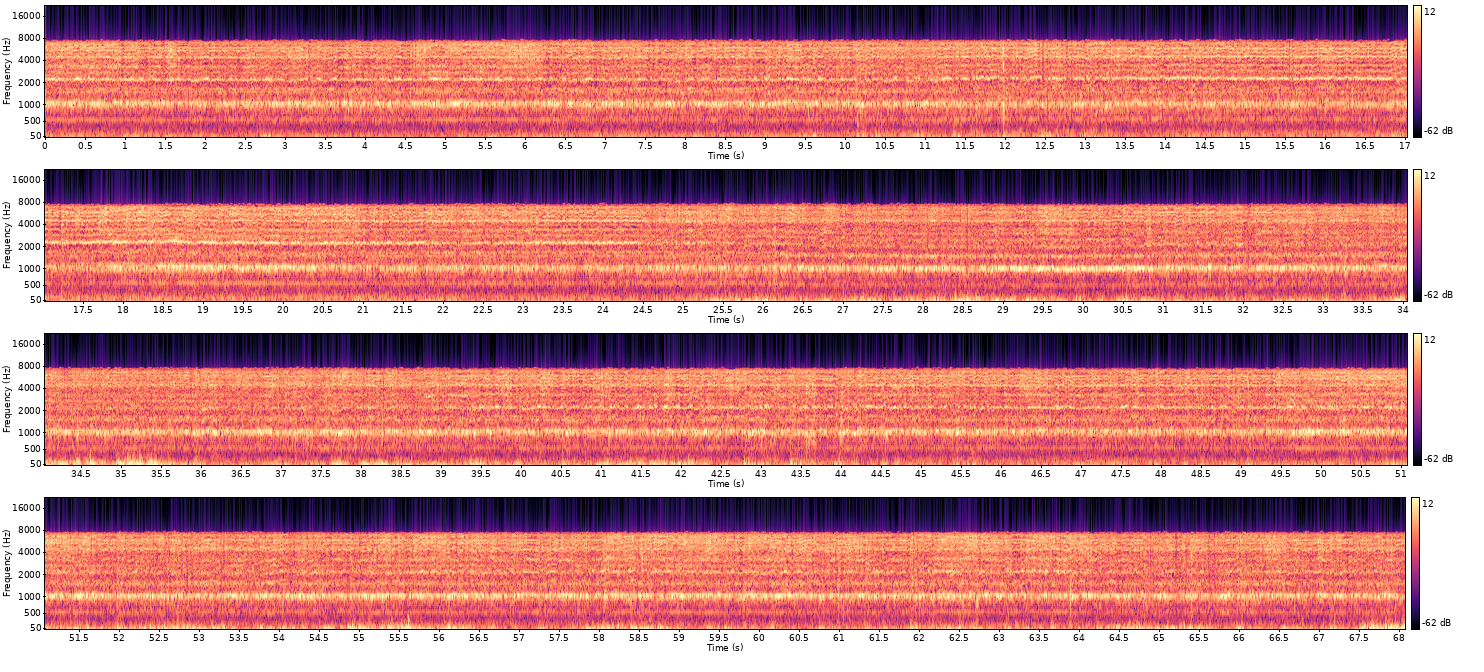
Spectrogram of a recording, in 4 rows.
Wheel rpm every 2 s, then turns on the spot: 140, 140, 140, 140, 140, 140, 160, 150, 150, 150, 140, 150, 150, 140, 130, 140, 140, 140, 140, 140, 140, 140, 140, 140, 140, 140, 140, 140, 140, 140, 140, 140, 140, 140.
none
